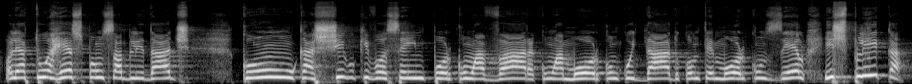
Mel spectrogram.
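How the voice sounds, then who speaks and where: Mulher aguda dando aula bíblica. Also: female voice, high voice, unhurried. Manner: lively, preacherly, addresses the class as brothers. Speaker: Sunday school teacher. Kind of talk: church Bible class lesson. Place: church hall.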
